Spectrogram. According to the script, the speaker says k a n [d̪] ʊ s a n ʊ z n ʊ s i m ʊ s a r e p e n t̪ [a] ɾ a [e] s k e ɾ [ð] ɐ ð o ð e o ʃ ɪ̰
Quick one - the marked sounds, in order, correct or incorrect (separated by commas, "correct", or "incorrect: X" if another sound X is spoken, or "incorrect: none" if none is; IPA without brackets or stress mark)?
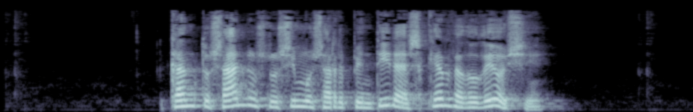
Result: incorrect: t̪, incorrect: i, correct, correct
